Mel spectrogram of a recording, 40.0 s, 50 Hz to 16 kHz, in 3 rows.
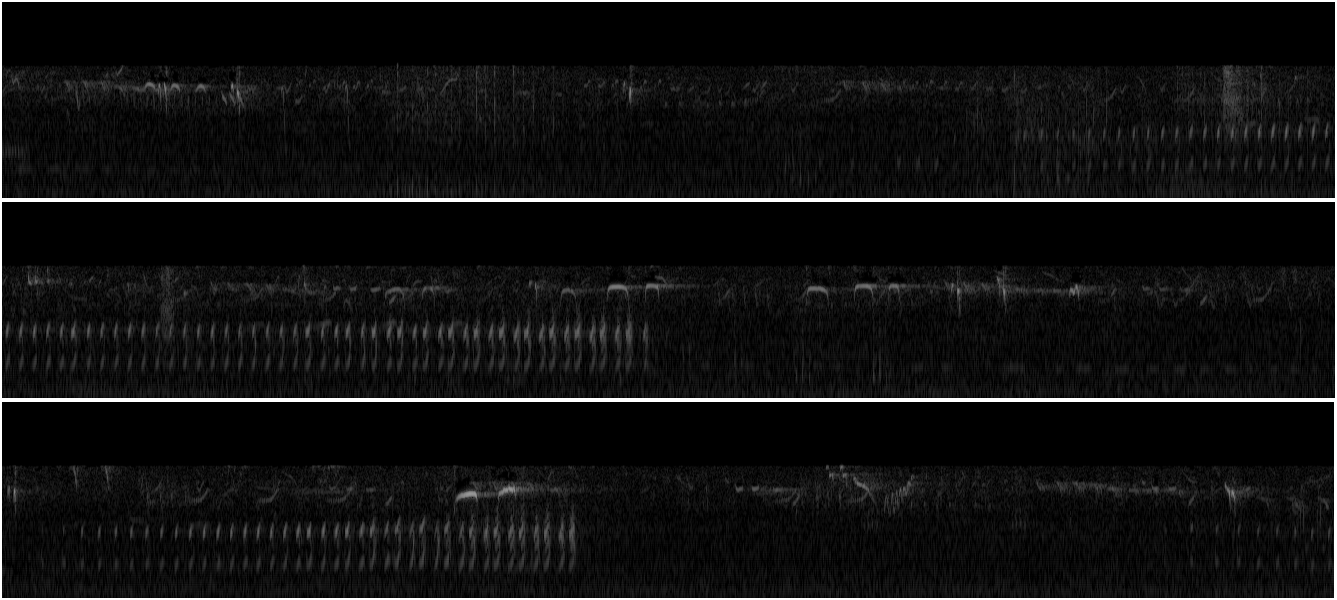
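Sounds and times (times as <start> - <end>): bird pulsing trill: 7.6 - 20.2.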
